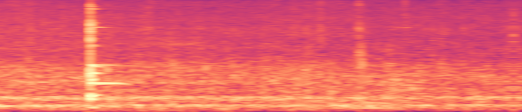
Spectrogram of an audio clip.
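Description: Honeybees buzzing as a hive is being installed, a soft continuous swarm drone heard close up, with a single sharp tap or knock near the start.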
